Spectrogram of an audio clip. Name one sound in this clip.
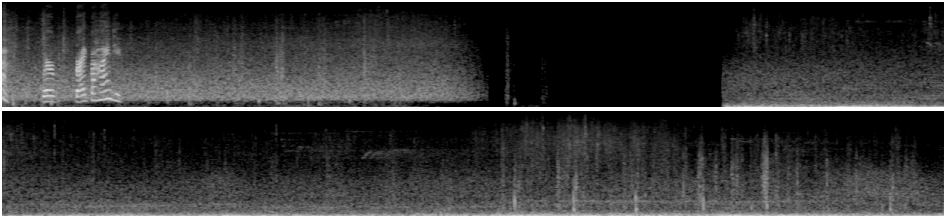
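Wind rustles through trees and grass outdoors.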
